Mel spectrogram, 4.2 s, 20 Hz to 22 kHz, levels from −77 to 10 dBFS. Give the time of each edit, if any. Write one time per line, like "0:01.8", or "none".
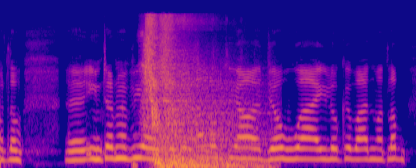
0:01.8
